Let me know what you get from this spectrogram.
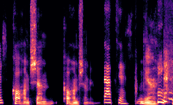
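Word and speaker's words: kocham: Kohhamm Kohhamm.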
